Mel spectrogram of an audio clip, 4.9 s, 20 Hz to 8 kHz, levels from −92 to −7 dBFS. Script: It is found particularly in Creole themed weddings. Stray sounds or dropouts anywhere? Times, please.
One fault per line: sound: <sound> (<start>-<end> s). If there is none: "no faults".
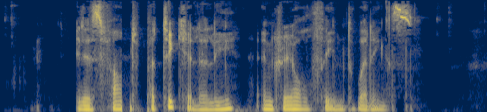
sound: dropout (1.2-1.3 s)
